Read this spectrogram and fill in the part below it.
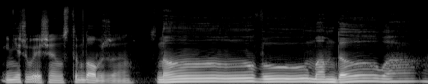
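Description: A man's voice: mid-range voice, slow, dark tone, clear, resonant tone, dry recording, highs cut off. A man from Poland hosts a podcast, speaking off the cuff in an ironic, rambling commentary full of rhetorical tag questions. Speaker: podcast host. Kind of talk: unscripted spoken commentary, monologue.

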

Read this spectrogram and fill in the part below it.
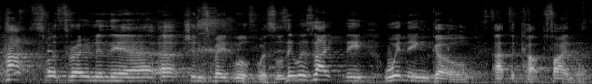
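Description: A man's voice: fairly high pitch, animated, normal speed, crowd noise. A British man reading a humorous travel account aloud to an audience in a wry, amused, theatrical manner. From United Kingdom. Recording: echoey room with noticeable background noise.

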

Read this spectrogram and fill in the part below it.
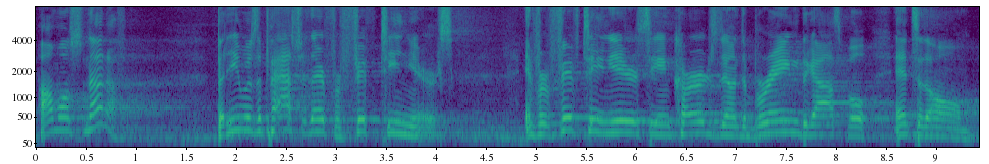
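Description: Texan pastor guy preaching, kinda high voice, big echoey church hall. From North Texas. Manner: earnest, builds up with repeated phrases, asks the congregation questions. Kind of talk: sermon. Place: church sanctuary. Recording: echoey hall with long reverb.

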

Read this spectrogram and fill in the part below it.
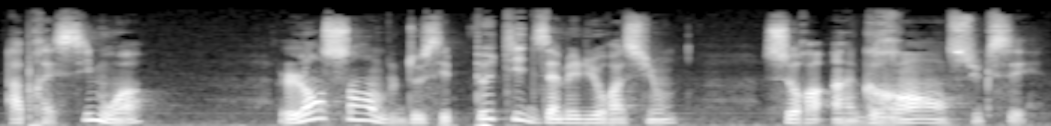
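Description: Slow, deliberate male teacher. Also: mid-range voice, animated, fairly bright tone. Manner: deliberate, carefully articulated, didactic. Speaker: French teacher presenting own course. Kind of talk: scripted instructional narration.

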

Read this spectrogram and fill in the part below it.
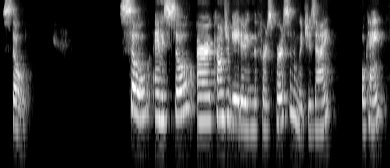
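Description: A woman's voice: fairly high pitch, fairly bright tone. A woman from Brazil with a Brazilian Portuguese accent, giving a patient sample Portuguese lesson and checking in with her students often. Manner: patient, explains slowly, checks in with "okay?". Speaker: Portuguese teacher.

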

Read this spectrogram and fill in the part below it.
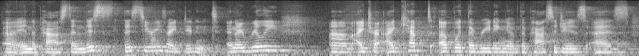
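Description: A woman's voice: mid-range voice, moderate pace, fairly bright tone. Young woman with a South Dakota accent. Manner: candid, slightly self-conscious, hesitant fillers. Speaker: church member, student. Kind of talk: casual testimony on stage. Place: church sanctuary. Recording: echoey hall with faint room noise.

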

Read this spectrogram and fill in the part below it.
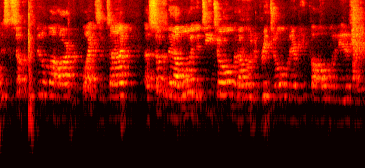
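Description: A high-pitched male preacher teaches in a conversational sermon style, repeating phrases for emphasis as he goes. The sound is very roomy and echoing, picked up at a distance from the microphone. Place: echoey church room. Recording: roomy echo, distant mic, faint noise.

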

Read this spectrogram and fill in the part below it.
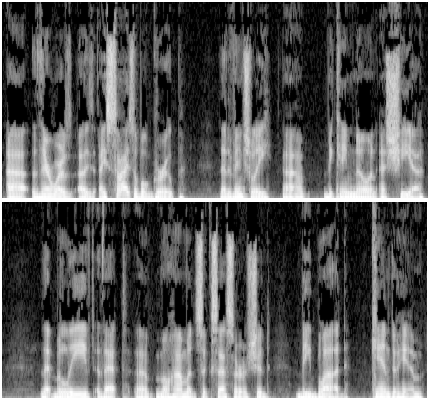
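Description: Deep-voiced man explaining slowly on radio. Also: sing-song, darkish tone, no room sound. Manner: slow, halting, many "uh" fillers. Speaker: studio guest. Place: radio studio.

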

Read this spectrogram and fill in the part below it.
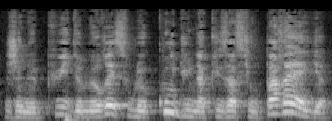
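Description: Young reporter guy, lower voice, proud and huffy, a woman reading it. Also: lively intonation, moderate pace. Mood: indignant.

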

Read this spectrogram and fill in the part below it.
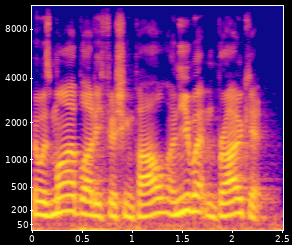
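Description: A scornful, crude country man, as a male narrator puts him on. He jeers and curses in a raised, loud voice. His insults come out rough and mocking. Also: high voice, very animated, normal speed, voice pushed up. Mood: furious. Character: quick, scornful rural man, younger brother.

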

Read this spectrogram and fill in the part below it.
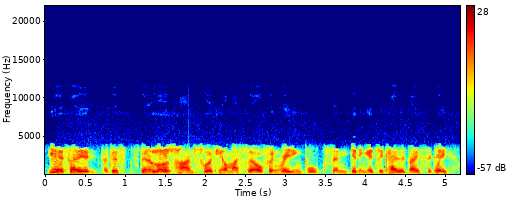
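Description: A woman's voice: mid-range voice, fairly even intonation, fast talker, no echo. Woman on a thin phone-like line. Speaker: interview guest, trader. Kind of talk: casual interview conversation. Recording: thin narrowband phone or internet call.

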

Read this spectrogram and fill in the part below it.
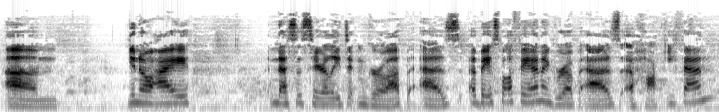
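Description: A woman chatting as a guest on a casual podcast, animated and quick to laugh. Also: mid-range voice. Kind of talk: casual chat.

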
